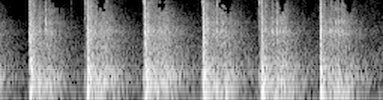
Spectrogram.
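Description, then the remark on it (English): A blacksmith bangs: six loud, evenly spaced bangs like a hammer striking metal, repeating about twice a second with short ringing decays between them, with no talking. “He passed by a blacksmith. The blacksmith was banging.”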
